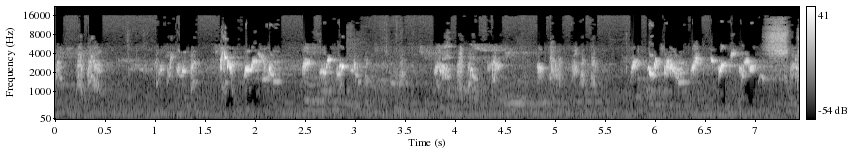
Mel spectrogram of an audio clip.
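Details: Red-whiskered bulbul of the southern Vietnamese type, singing short bursts of bright, warbled notes and quick liquid phrases, separated by brief pauses, with a soft background hiss.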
